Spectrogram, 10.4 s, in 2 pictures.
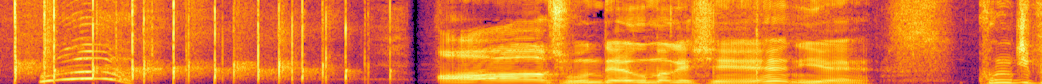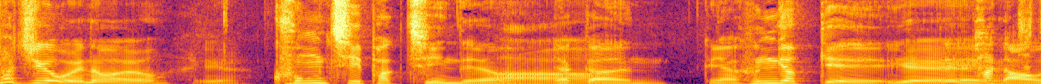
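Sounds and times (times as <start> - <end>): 
clapping: 0.0 - 2.1
speech: 2.2 - 10.4.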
